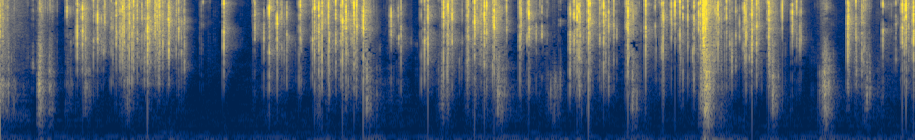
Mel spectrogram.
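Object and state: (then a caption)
Plastic and foil blister pack being crushed. Long pink nails press and crush the plastic bubbles of a small, flat, clear plastic blister pack with a foil backing, its cells filled with colorful round candies. It gives dense, bright crinkling and crunching in quick bursts, separated by short pauses, with almost no low end.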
